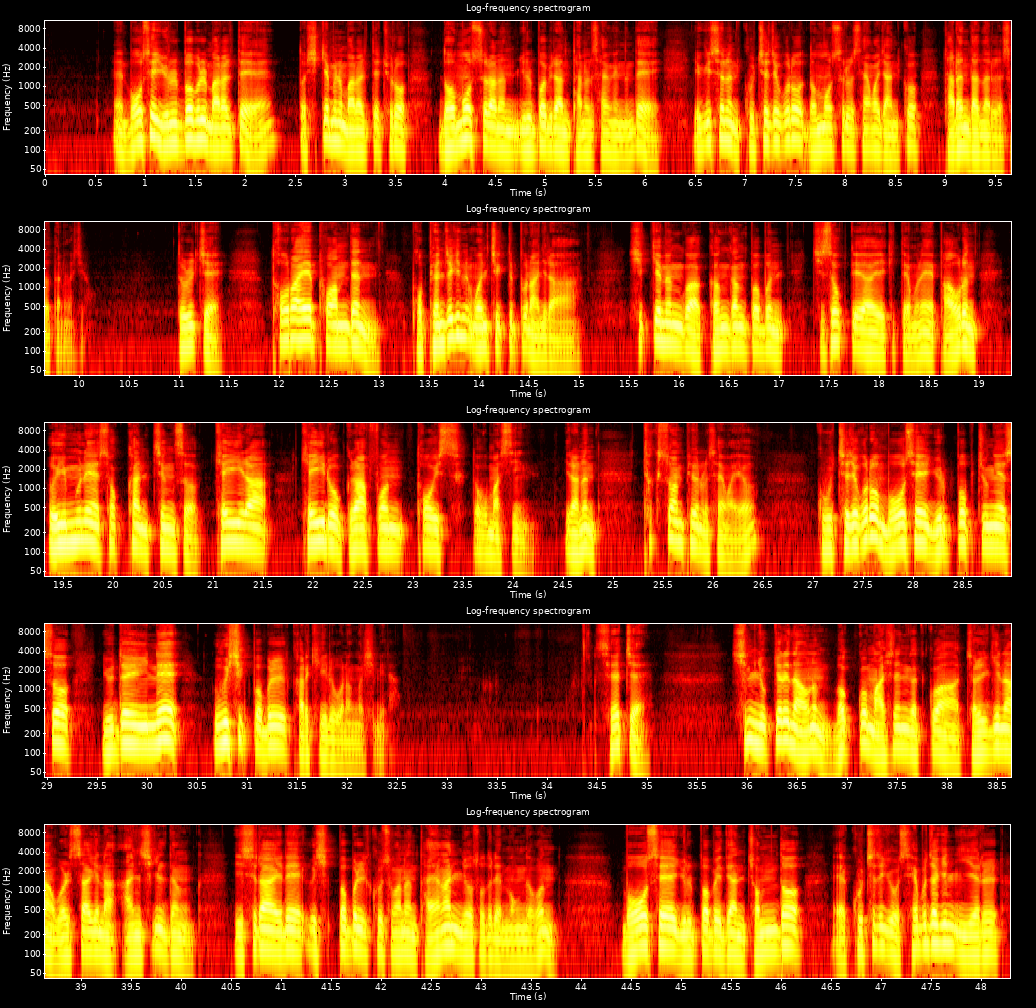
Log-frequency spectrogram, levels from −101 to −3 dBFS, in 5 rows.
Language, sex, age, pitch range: Korean, male, 40-59, 100-130 Hz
